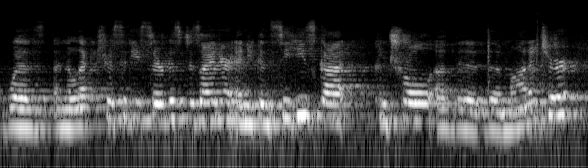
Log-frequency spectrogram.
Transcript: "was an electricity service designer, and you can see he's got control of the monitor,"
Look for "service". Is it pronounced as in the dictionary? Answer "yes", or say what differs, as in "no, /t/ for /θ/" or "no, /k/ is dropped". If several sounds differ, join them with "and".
yes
